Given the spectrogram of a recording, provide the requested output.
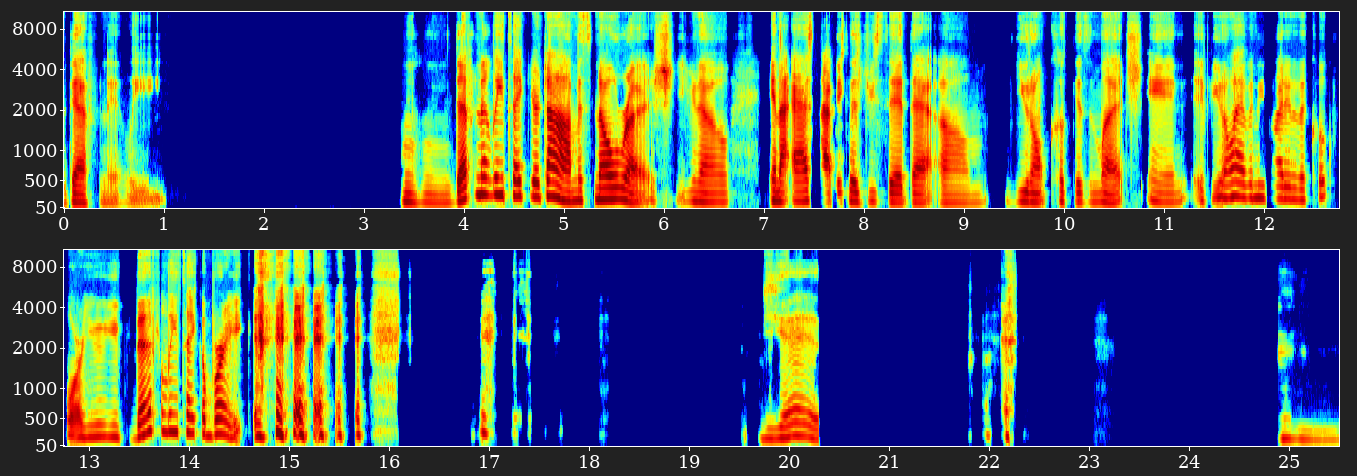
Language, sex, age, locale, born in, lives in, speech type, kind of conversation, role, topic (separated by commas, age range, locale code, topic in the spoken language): English, female, 35-39, en-US, United States, United States, conversation, advice, advisor, How can I find a healthy balance between work and my personal life?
